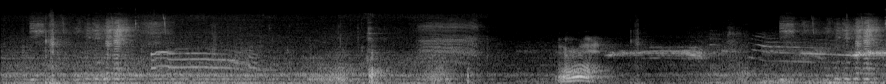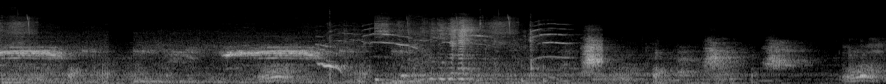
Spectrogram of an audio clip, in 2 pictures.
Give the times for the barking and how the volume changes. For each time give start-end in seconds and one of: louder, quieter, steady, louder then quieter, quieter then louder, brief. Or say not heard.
12.8-17.6 louder then quieter.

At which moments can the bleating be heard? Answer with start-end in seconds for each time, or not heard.
0.3-1.8, 7.8-9.2, 12.6-14.1.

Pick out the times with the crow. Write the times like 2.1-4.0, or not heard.
3.5-13.2.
